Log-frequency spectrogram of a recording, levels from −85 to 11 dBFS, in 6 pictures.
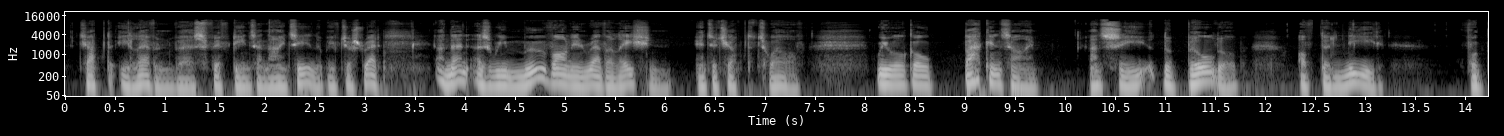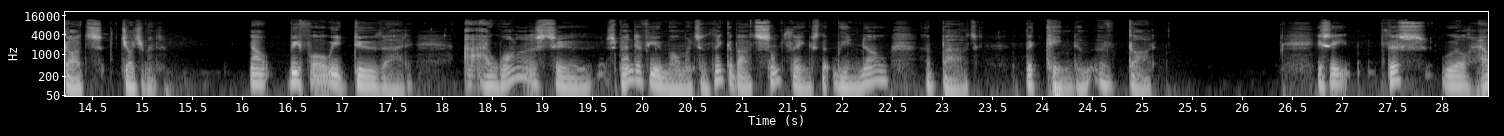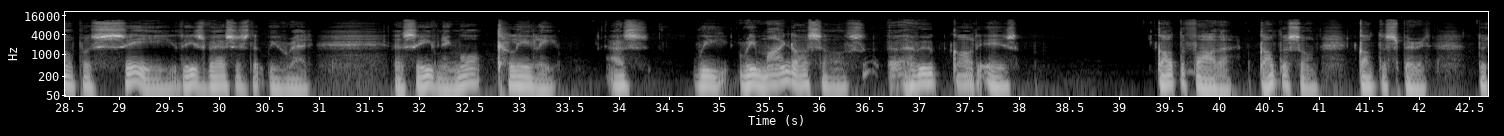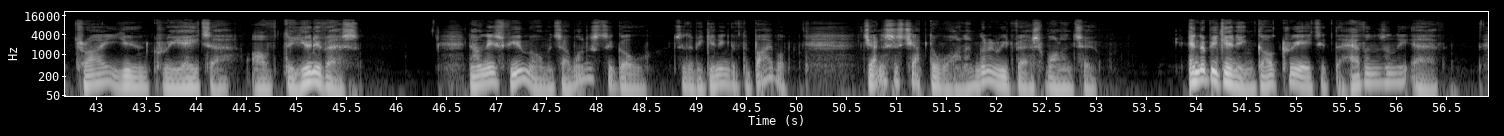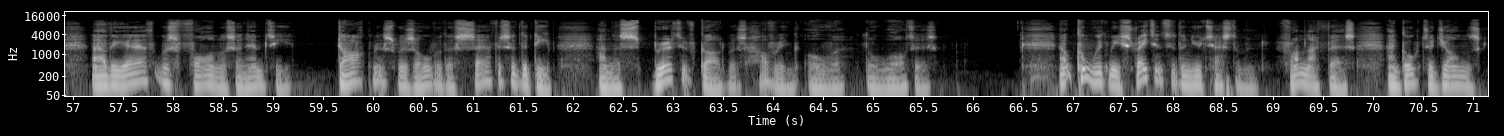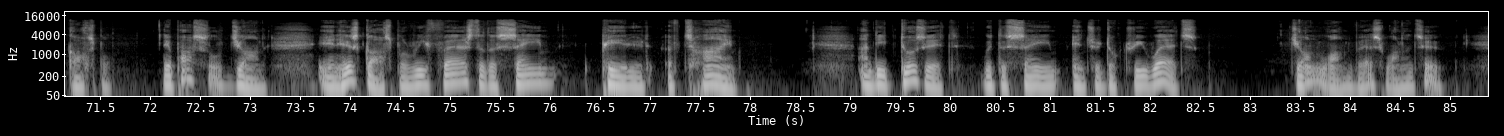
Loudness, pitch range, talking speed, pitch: -23 LUFS, 85-110 Hz, 150 wpm, 95 Hz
